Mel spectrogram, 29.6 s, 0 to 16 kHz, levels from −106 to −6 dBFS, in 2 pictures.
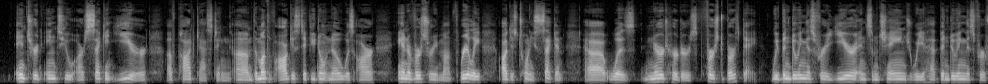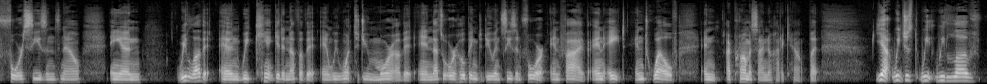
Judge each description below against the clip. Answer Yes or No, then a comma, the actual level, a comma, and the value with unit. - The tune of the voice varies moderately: No, narrow, 2.3 semitones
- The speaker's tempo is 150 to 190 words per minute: No, average, 200 wpm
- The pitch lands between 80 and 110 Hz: No, low, 120 Hz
